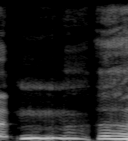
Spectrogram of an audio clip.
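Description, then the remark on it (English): A voice imitates two deep, drawn-out gasping inhales through the nose in quick succession, as when breathing again after having the breath knocked out, the first longer, both loud and strained with a groaning, voiced edge. “and he sat me up, and he's like, relax, relax, breathe through your nose, inhale through your nose.”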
